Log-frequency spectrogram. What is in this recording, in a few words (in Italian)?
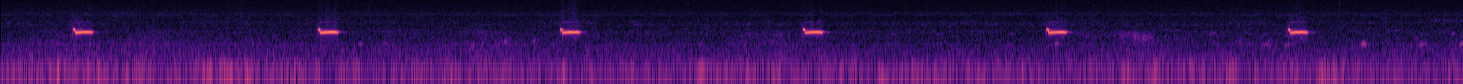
canto assiolo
